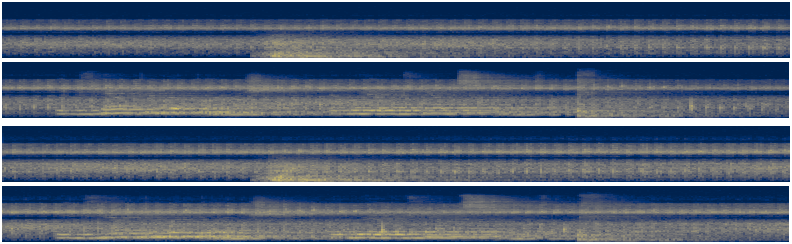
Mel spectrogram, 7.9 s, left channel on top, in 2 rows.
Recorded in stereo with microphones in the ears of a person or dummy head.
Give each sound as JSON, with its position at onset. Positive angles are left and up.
{"t": 1.2, "sound": "a whoosh", "side_deg": 45, "distance_m": 5.0}
{"t": 4.2, "sound": "a woman speaking", "side_deg": 80, "distance_m": 5.5}
{"t": 6.8, "sound": "a bird", "side_deg": 70, "distance_m": 1.9}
